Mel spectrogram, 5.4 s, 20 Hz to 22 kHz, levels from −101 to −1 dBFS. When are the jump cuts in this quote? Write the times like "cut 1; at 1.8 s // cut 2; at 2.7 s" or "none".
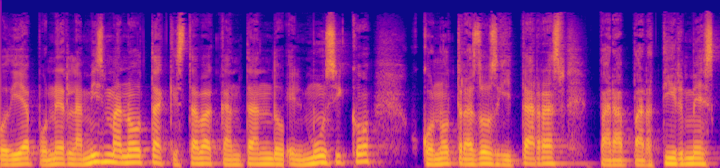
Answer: cut 1; at 2.1 s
